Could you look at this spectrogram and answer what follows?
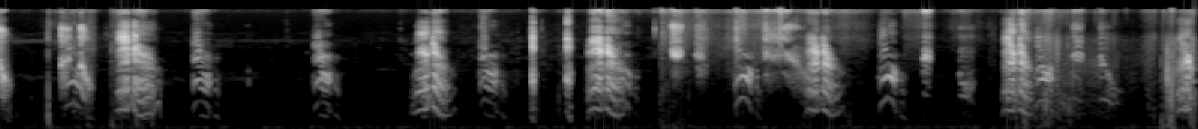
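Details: Grey francolin, male and female calling: a busy series of loud, harsh, arched notes with strong upper harmonics, repeated in quick, overlapping bursts over about eight seconds, suggesting more than one bird calling together.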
